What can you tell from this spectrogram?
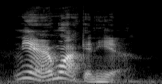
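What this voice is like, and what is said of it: New York accent. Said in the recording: “a familiar New York accent”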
